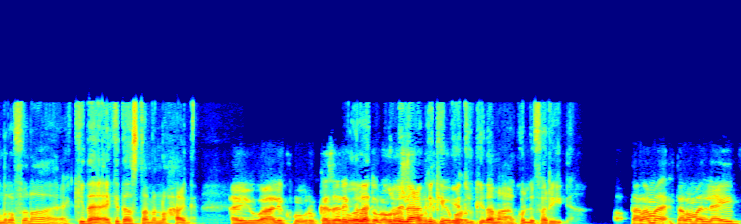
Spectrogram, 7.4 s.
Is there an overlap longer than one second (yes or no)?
yes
